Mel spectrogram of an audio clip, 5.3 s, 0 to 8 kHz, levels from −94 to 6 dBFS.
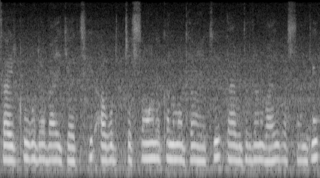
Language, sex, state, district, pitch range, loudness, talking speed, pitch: Odia, female, Odisha, Khordha, 200-220 Hz, -16 LUFS, 145 wpm, 210 Hz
